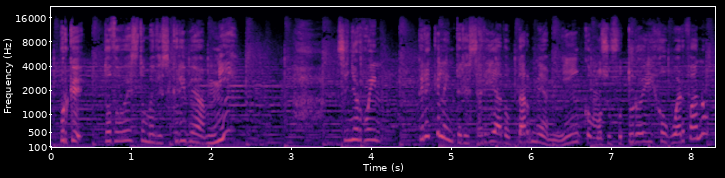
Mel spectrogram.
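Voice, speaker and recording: An actor voicing an eager, lonely young orphan boy in an animated film dub, gushing with excited questions. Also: mid-range voice, normal speed, music in the background, lightly acted.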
